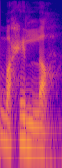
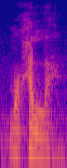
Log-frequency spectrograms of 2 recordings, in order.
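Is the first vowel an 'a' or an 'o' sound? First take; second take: a; o. First: The word is said as 'mahilla' with 'a'. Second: The word is said as 'mohalla' with 'o'. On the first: This is the original Arabic form. "ये अरबी का लफ्ज है महिल्ला" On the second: This is the form commonly used in Urdu. "हम उर्दू में से क्या कहते हैं?"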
